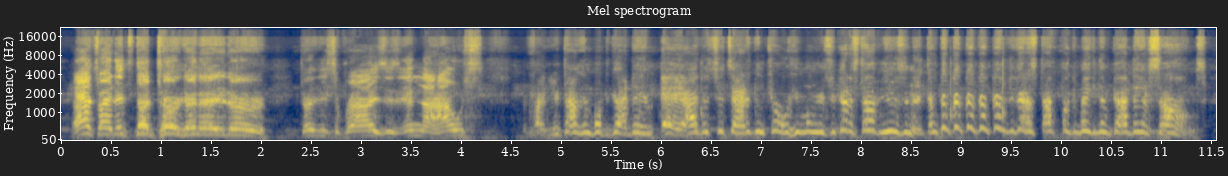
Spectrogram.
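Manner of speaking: a cocky cartoon turkey boasting; turkey character.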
